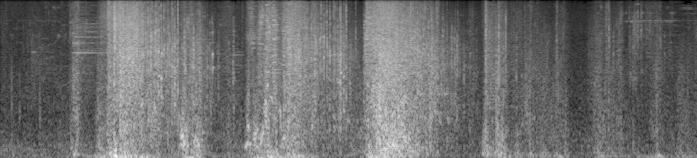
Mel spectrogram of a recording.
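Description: Blades clash and slash in a fight with loud impacts.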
